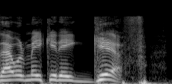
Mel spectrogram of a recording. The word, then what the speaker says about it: GIF: Graphics is a hard G. It's GIF, just like the word gift, G-I-F-T.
